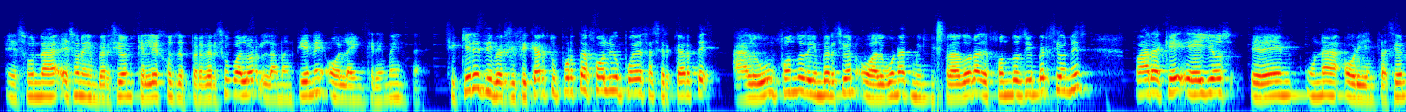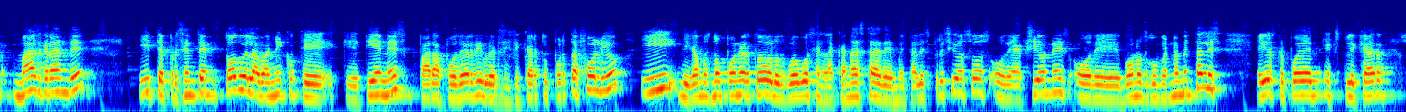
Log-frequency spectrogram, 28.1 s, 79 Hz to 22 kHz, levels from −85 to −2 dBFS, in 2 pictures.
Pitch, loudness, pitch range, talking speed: 185 Hz, -21 LUFS, 170-210 Hz, 175 wpm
